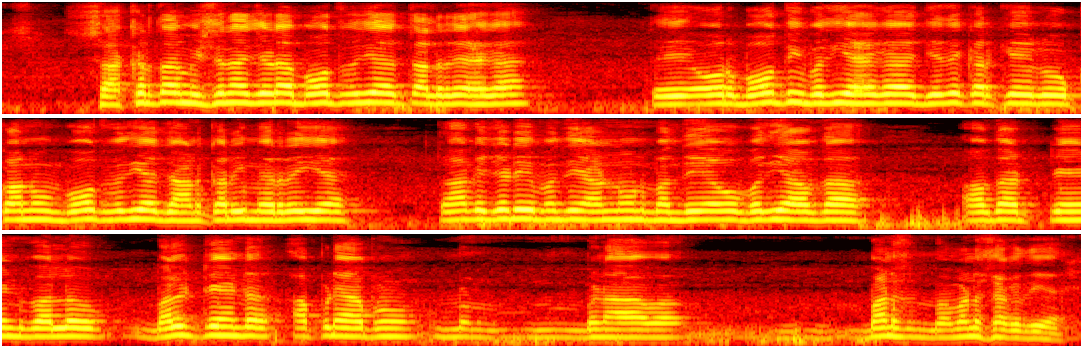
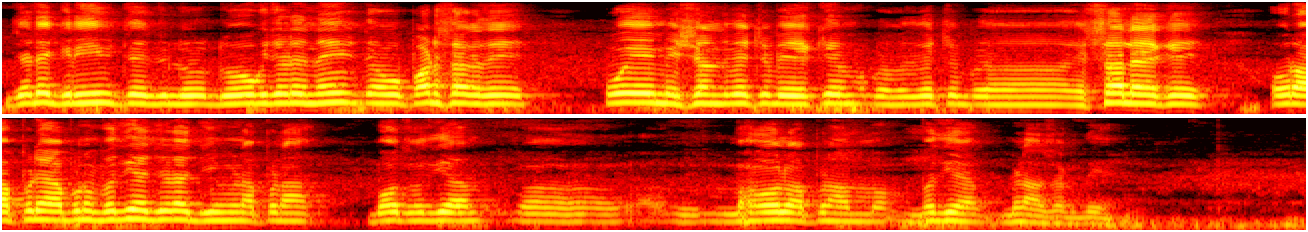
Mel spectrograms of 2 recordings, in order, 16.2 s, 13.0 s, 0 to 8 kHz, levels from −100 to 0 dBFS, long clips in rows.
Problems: background sounds at intervals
